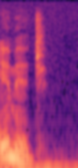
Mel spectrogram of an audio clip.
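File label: "image", English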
